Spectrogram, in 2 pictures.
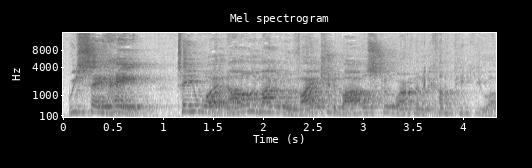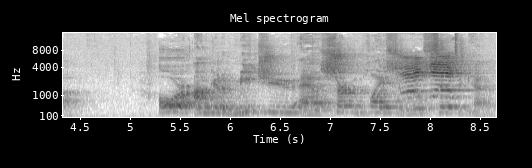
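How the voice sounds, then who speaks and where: High-voiced pastor preaching in an echoey church. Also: male voice, lively intonation, brisk, slight background noise. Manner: earnest, conversational preaching with emphatic repetition. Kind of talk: sermon. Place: church sanctuary. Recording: very echoey church, heard from a distance.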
